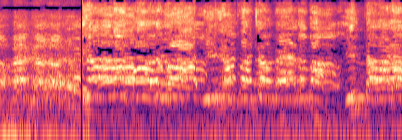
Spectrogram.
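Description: Young men shout and cheer close by outdoors.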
